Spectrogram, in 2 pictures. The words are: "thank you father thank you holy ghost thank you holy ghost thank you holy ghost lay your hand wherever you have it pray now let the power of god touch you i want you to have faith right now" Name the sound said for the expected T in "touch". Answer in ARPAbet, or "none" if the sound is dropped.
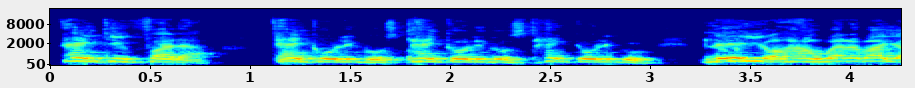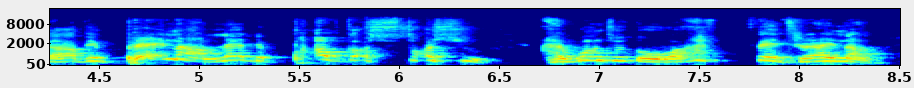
S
